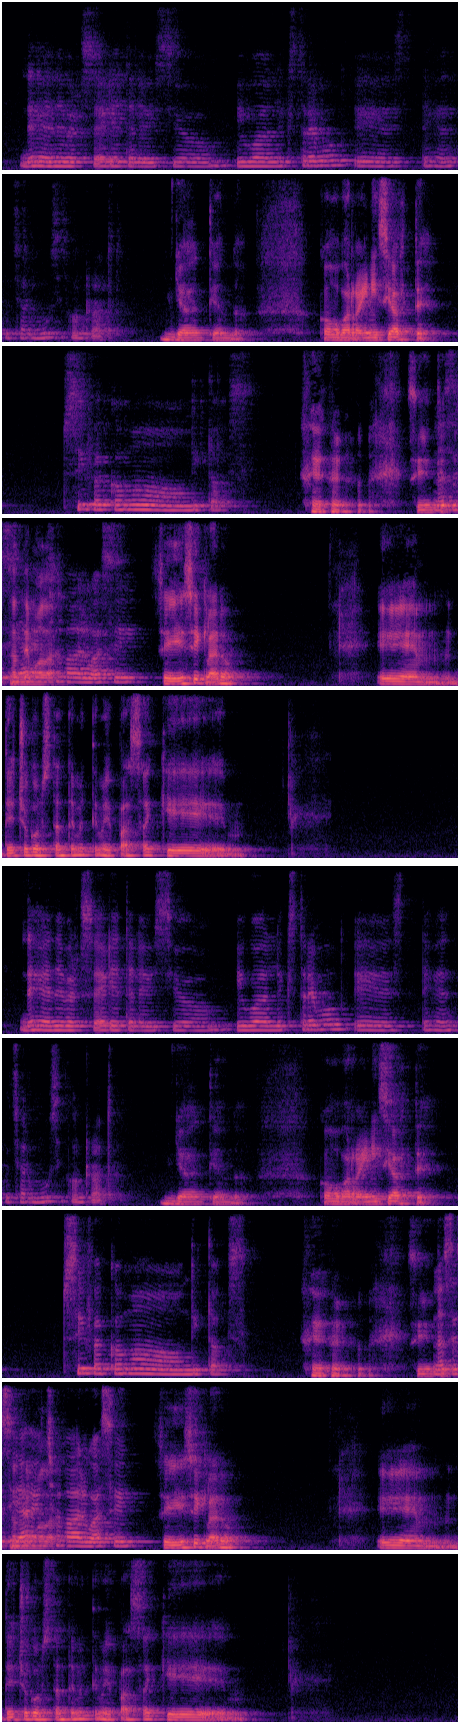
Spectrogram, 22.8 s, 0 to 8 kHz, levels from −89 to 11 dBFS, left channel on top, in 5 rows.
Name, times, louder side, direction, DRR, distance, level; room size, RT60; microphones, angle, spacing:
voice 1, 0.2-5.6 9.7-11.6 13.4-15.0, right 1 dB, 50° right, 4 dB, 2.4 m, -35 dB
voice 2, 6.2-8.9 12.1-14.2 15.3-16.0 17.0-20.7 21.1-21.2, left 2 dB, 30° left, 10 dB, 0.8 m, -28 dB
23.5 x 9.5 x 3.8 m, 0.69 s
head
